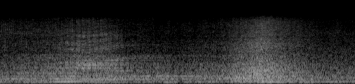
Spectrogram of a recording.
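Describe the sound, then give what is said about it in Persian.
A woman's car arrives, heard as a broad rushing engine and road noise that stays steady and swells twice, once early and again more strongly near the end, with no voices. “ماشین زن برنامه ریز میرسه. زن پیاده میشه.”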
